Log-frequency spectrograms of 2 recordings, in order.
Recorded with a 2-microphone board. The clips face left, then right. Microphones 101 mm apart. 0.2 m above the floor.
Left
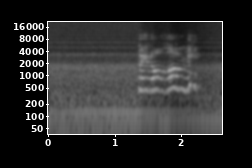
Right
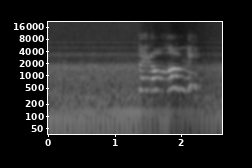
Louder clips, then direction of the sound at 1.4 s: Left 2 dB; 70° left (ahead or behind).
